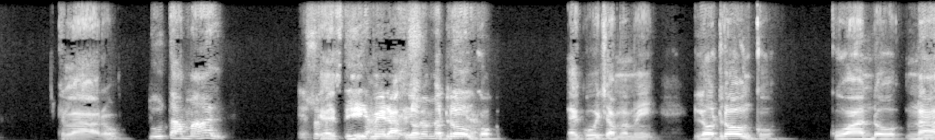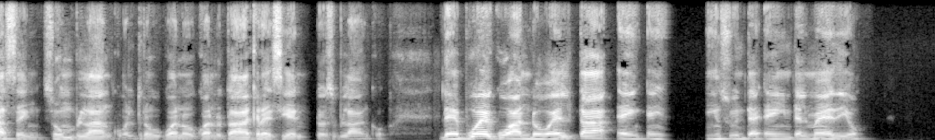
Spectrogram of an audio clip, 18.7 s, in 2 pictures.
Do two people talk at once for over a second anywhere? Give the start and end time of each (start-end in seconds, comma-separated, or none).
3.2-4.9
